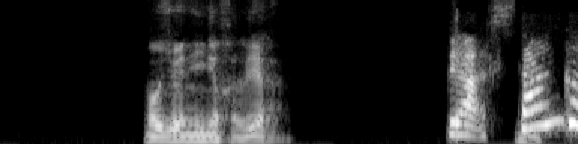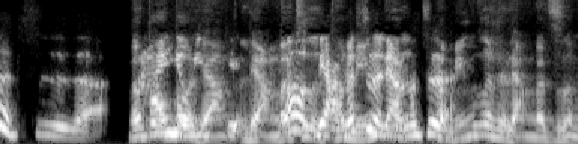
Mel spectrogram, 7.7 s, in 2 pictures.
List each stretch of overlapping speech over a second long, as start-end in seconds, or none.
4.7-6.8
